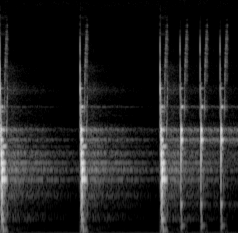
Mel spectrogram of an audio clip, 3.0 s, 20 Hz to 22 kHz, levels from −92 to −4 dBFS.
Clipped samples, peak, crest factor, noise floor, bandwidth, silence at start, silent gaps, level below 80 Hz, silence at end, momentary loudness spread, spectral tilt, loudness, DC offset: under 0.1%; -2 dBFS; 22 dB; -63 dBFS; 15 kHz; 0 s; none; -68 dBFS; 0.2 s; 5 LU; 0.5 dB/octave; -21 LUFS; under 0.1%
